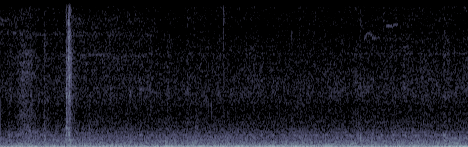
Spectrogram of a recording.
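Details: Steady low car engine rumble fills the recording, with a couple of brief sharp clicks and no animal voice.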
